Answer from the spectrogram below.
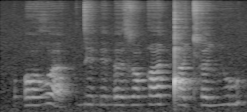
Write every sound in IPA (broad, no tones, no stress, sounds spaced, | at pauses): ʔ ɔ ʁʷ a | d ɪ ʔ ɪ ʔ ɜ z o q æ ǃ a cʰ ɜ ʎ u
